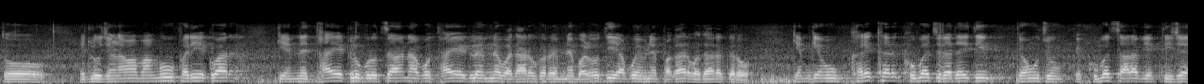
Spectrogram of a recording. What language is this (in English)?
Gujarati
